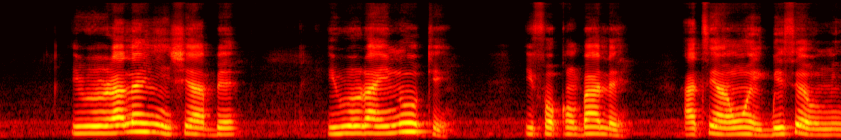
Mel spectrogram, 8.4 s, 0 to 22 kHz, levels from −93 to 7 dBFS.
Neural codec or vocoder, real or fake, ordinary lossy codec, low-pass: autoencoder, 48 kHz, 128 numbers a frame, DAC-VAE, trained on Japanese speech; fake; none; none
